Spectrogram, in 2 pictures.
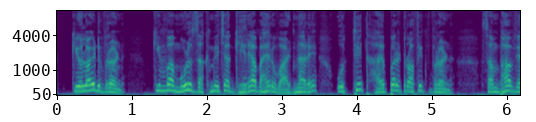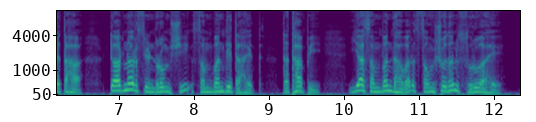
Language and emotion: Marathi, neutral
